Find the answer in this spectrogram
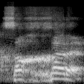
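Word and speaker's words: سخّر: சஹர அது ஹா, அந்த ஹா உச்சரிப்பு வரணும்.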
